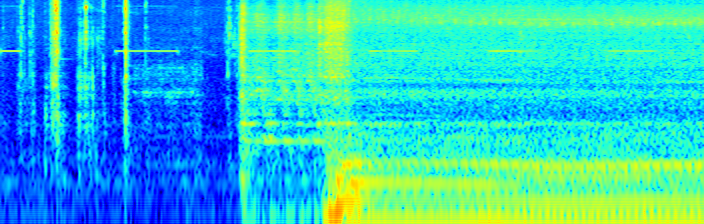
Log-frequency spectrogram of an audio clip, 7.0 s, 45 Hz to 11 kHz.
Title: 1996 nissan pickup rough idle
